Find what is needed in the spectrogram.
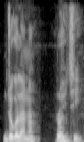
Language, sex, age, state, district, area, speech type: Odia, male, 30-45, Odisha, Ganjam, urban, spontaneous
